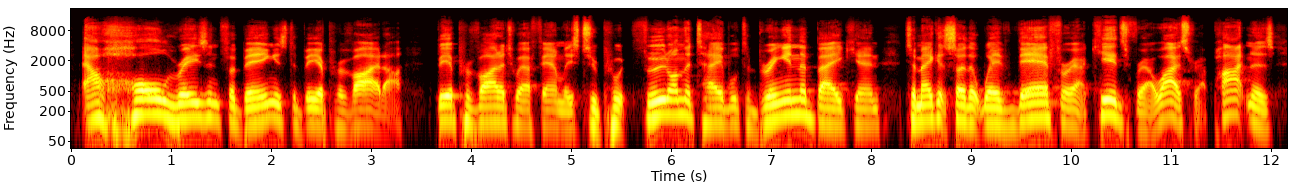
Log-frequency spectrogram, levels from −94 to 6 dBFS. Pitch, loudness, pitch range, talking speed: 125 Hz, -16 LUFS, 115-145 Hz, 210 wpm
